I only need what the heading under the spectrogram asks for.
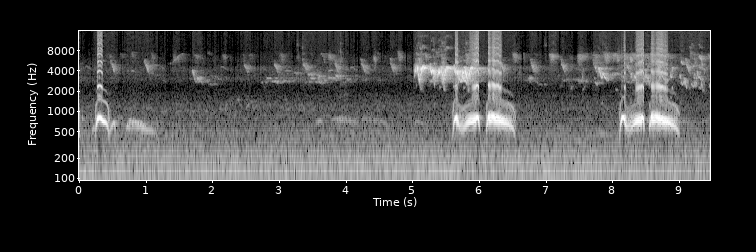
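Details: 'Mercik' coos of a spotted dove, sharp single 'kuk', used for luring and training: an isolated coo, a long quiet gap, then two phrases of rising-falling coos, with a burst of high chirping and background hum.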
